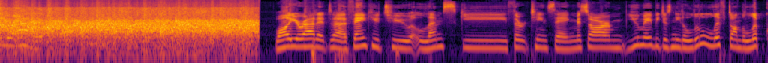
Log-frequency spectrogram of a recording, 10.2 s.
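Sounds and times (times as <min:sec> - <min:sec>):
roaring round of applause: 0:00.0 - 0:03.5
speech: 0:03.7 - 0:10.2.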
